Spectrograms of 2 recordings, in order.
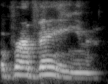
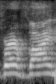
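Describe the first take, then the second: First: The word is said the standard way. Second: The word is said the Jamaican way. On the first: This is the accepted standard name. The speaker calls it right. "the correct pronunciation is vervain" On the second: This is the local name used in Jamaica. The speaker calls it wrong. "We call it vervine in Jamaica"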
